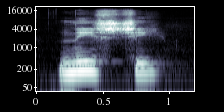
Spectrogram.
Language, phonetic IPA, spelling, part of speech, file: Ukrainian, [ˈnɪʒt͡ʃei̯], нижчий, adjective, Uk-нижчий.ogg
- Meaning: comparative degree of низьки́й (nyzʹkýj): 1. lower 2. shorter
